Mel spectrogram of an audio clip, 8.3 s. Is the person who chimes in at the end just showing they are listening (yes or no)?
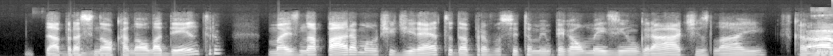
no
